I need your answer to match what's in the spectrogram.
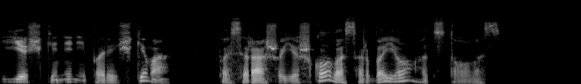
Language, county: Lithuanian, Vilnius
